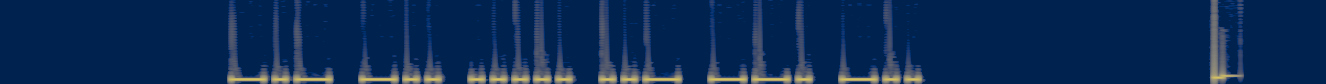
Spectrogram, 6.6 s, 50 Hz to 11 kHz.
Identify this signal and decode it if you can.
Morse code, heard as a keyed tone, about 21 wpm, 700 Hz. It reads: KD5UGD
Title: USA Call Signs - 4x Character Spacing - 22wpm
